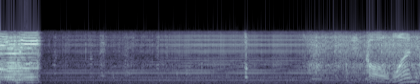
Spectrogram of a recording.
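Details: RCA tube radio/record player with VM record changer connected, loop antenna dismounted and remounted on cabinet back: steady buzzing hum under faint crackle, then wavering whistles near the end; humming and picking up interference, cause suspected, not confirmed.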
